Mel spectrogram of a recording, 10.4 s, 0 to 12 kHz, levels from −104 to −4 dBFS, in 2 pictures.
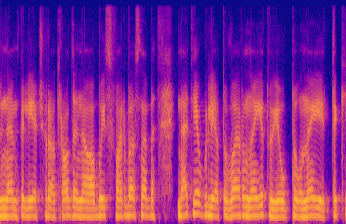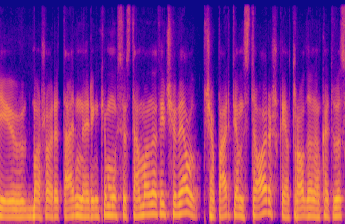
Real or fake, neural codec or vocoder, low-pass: real; none; 10.8 kHz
